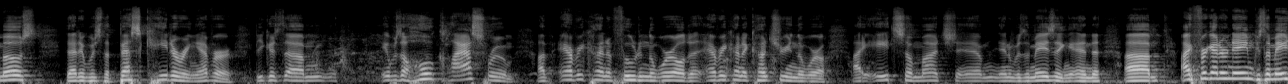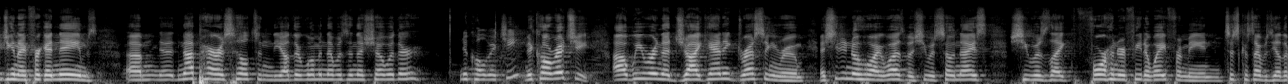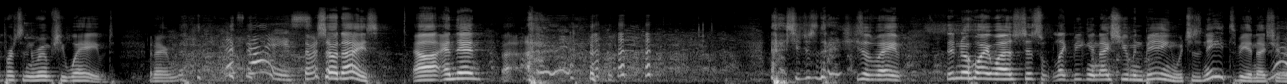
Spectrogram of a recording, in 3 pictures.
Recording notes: This episode was recorded live at San Francisco's Sketchfest!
